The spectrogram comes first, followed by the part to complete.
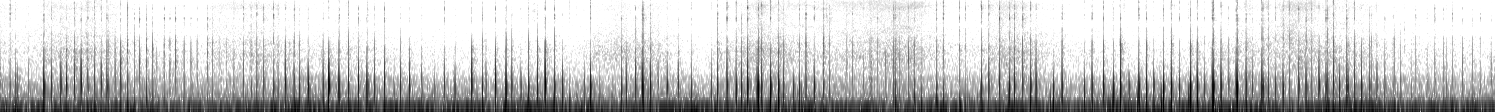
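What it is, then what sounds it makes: Wax pillar candle. A small pink solid wax pillar candle is held in both hands while its sides are tapped with fingertips and nails. A steady run of quick, dry, soft taps patters on without pause, each one dull and short with almost no ring.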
